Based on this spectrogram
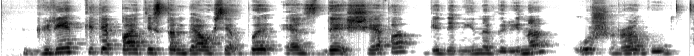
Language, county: Lithuanian, Panevėžys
